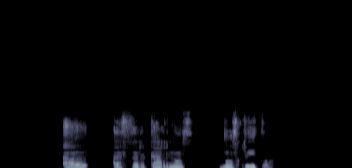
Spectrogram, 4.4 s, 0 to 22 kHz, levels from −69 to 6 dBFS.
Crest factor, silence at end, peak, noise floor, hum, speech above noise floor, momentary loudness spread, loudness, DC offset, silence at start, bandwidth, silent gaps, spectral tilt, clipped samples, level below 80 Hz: 20 dB; 1 s; -14 dBFS; -84 dBFS; none; 54 dB; 16 LU; -31 LUFS; under 0.1%; 0.8 s; 8 kHz; none; -5 dB/octave; under 0.1%; -70 dBFS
